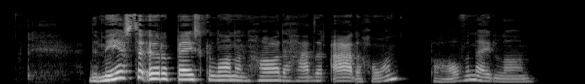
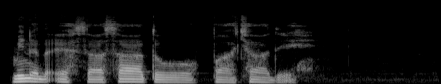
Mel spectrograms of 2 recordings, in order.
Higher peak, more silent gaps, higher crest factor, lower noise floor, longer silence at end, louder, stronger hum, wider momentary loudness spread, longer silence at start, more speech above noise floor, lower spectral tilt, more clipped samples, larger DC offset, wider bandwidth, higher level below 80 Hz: first, -2 dBFS vs -8 dBFS; neither; about the same, 20 dB vs 18 dB; second, -51 dBFS vs -64 dBFS; second, 0.55 s vs 1.3 s; first, -21 LUFS vs -26 LUFS; neither; first, 17 LU vs 13 LU; first, 0.9 s vs 0.15 s; second, 30 dB vs 39 dB; second, -4.5 dB/octave vs -6.5 dB/octave; neither; neither; about the same, 11.5 kHz vs 10.5 kHz; second, -68 dBFS vs -60 dBFS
